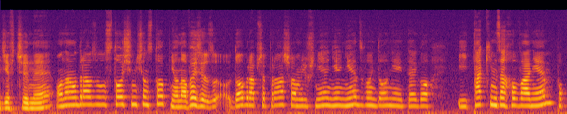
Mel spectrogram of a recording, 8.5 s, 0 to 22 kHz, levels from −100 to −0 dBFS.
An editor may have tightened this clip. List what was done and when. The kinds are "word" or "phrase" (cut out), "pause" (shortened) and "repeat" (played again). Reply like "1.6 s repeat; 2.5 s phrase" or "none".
none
